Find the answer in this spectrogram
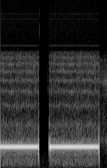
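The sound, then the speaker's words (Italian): A telephone line tone sounds as two long, steady electronic beeps, the first cut off by a brief silence before the second continues, clear with no voices. “andiamo subito al telefono, vai Ciccio, vai!”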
